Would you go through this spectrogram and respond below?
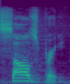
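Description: It is said with a British pronunciation. The speaker calls it right. "No, it's Salisbury"

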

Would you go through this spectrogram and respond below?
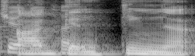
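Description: It is said with a Spanish pronunciation. "like it's pronounced. If I did that, wouldn't you think that's weird in conversation?"

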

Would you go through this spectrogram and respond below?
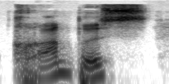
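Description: It is said with a German accent. The speaker calls it right. "with the German accent"

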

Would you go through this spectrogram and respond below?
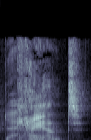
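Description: It is said in an American accent. "can't in American English"

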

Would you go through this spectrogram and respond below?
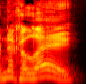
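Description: The name is said with a French pronunciation.

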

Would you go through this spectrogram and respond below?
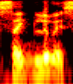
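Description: The name is said with an American pronunciation. "you pronounce it as St. Louis in the States"

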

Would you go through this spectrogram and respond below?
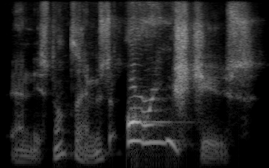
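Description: The word orange jumps to a very high pitch.

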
